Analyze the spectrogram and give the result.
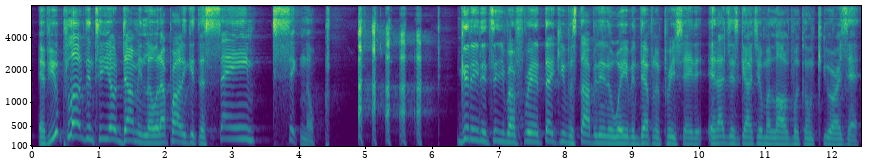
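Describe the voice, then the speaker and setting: A high-voiced American man works the ham radio as host. He is loud and chummy, talks in a folksy, casual way and peppers his sentences with "man". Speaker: amateur radio operator and livestream host.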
